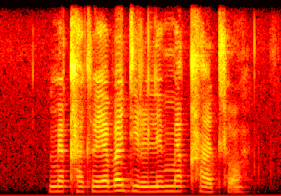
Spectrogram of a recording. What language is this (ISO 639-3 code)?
tsn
